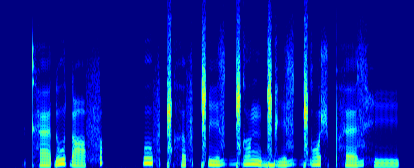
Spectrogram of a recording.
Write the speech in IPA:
kʰ æ˩ ɗ u˥˨ ɗ ɑ˩ f | u˥˨ f ǁʰ ə˩ f ǁ i˨˩˦ z ɡ͡ǁ ʌ˥˨ ŋ ɡ͡ǁ i˨˩˦ z ɡ͡ǁ ɔ˥˨ ʃ pʰ ɛ˨˩˦ z h i˩

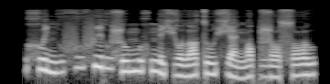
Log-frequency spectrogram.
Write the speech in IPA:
xʷ e˦˨ ɲ ṳ˦ f ṳ˦ f i˦ ɾ ṳ˦˨ ɬ u˧ m u˧ xʷ ŋ e˨ ç o˨ l ɒ˧ t u˨˦ ç æ˨ ŋ ɒ˦˨ p ɮ u˨ sˤ u˧

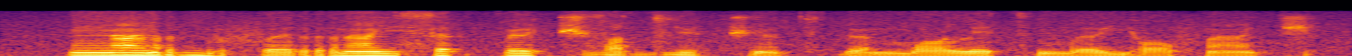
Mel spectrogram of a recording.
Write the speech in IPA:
ŋ ã˦ r b ə˨ f ə˦˨ r ã˦ j s ə˦ k͡p ø˦ t͡ʃ zˤ ə˨ d͡z y˦˨ t͡ʃ ɾ œ̃˨ t͡s ɗ œ˨ m ɔ˨ l e˨ t͡s m ə˨˦ j ɔ˨ f ã˦ t͡ʃ

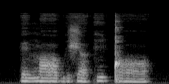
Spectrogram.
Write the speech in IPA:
e ŋ ɒː b i ʃ ɐː k i ǃ ɔː

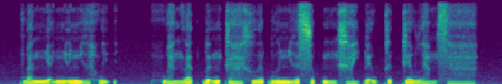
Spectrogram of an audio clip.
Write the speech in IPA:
k w a˧˩ n ɲ a̰ː˧˨ ɲ ə̰ː˧˥ ɲ ɨ̤˨˩ ə̯ h w ḭ˧˨ ʔ | h w a̤˨˩ n l a˦˥ t̚ ɓ ə̰ː˧˥ ŋ k a̤ː˨˩ x u˧ ə̯ ɓ u˧ ɲ ɨ˨˦ ə̯ s o˦˥ p̚ n ə̤˨˩ n x a̤˨˩ j ɓ ɛ̰˧˥ w k ə˦˥ t̚ k ɛ˧ w l a̤˨˩ m s a̤ː˨˩

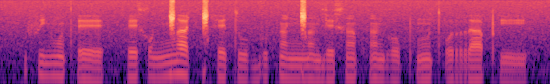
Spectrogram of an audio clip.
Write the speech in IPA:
f e ŋ ɔ̃ tʼ ɛ | ɛ x ɔ ŋ͡ǁ a ǁʰ ɛ t o ɡ o k ã ŋ͡ǁ ã ɡ ɛ x ã pʼ ã ɡ ɔ pʼ õ tʼ ɔ r a pʼ e

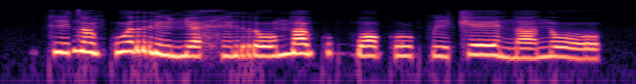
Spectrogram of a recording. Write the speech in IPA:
k i˨˦ d ã˨ kʷ a˦ r ĩ˨ ɲ ɛ˨ h ĩ˨ r oː˨˦ m a˦ kʷ ɪ˦ ɡ͡b ɔ˨ k uː˨ k͡p i˨ t͡ʃ eː˦˨ n a˨˦ n oː˨

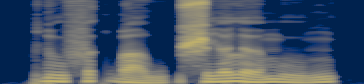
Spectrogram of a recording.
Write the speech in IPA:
ɗ u˧ f ə˦˥ k̚ ɓ a˨˩˨ w | ʂ i˧˥ ə̯ l əː˨˩˦ m u˨˩˦ ŋ

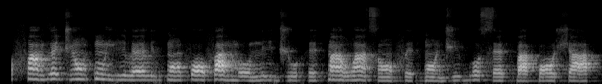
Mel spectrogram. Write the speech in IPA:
f ã˦ ɡ ɛ˦ d͡ʒ ɔ̃˦ k͡p ũ˦˨ j i˨ l ɛ˧ l i˨ k͡p ɔ̃˨˦ f ɔ˧ f a˧ m o˨ n i˨ d͡ʒ u˨ h e˨˦ k͡p ã˦ w ã˦˨ s ɔ̃˨ f e˨ k͡p ɔ̃˨ d͡ʒ i˨˦ b o˦˨ s ɛ˨ k͡p a˨ k͡p ɔ˨˦ ʃ a˧

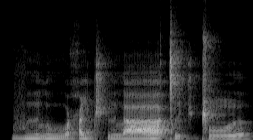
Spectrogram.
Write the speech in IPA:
v ɨ l uː ħ i t͡ʃʼ ɨ l aː ǀ ɨ t͡ʃ ǁ õ ə̯

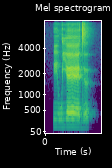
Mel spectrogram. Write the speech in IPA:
i w j ɛː d ə

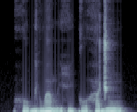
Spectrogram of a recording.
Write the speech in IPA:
h o˧ b i˦ w ã˦˨ m i˧ h i˦ k o˧ h a˦ d͡ʒ ũ˦˨

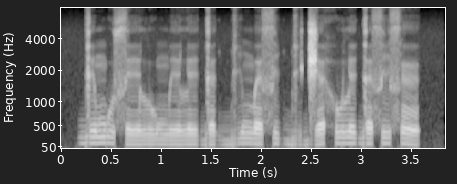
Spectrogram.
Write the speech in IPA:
ɡ e˦ m u˦˨ s e˨ l u˨ m e˨ l e˨ ɡ ɛ˨ ɡ͡b i˨˦ m ɛ˧ s i˧ ɡ͡b i˨ d͡ʒ ɛ˨˦ h u˦ l e˦ ɡ ɛ˧ s i˦ s ɛ̃˦˨

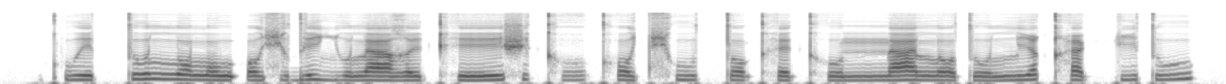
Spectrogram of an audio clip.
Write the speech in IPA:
kʷʼ eː tː ʊ lː o lˠ u ʔ ɔ ɕ ʊ d e ʎ o l a ʁ ɪː kʰ eː ʃ ɪ kʰ ɔ̤ kʰ ɔ t͡ɕʰ u tː ɔ kʰ ɛ kʰ o nː a lː ɔ t o lː i qʰ e kː i t u

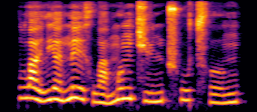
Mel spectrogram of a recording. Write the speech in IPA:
l w a˥˨ ɪ̯ l j ɛ˥˨ n̪ e˥˨ ɪ̯ x w ä˨˩ m ɤ˦ ŋ t͡ɕ y˨˦ n ʈ͡ʂʰ u˦ t͡sʰ ɤ˨˦ ŋ

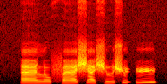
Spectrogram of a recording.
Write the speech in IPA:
æ l o f æ ʃ æ ʃ ɯ ʃ y ʔ y

